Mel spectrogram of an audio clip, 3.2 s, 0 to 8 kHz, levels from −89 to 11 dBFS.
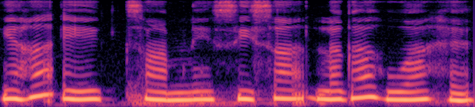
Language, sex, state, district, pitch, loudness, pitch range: Hindi, female, Uttar Pradesh, Jyotiba Phule Nagar, 230 Hz, -11 LUFS, 220-245 Hz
